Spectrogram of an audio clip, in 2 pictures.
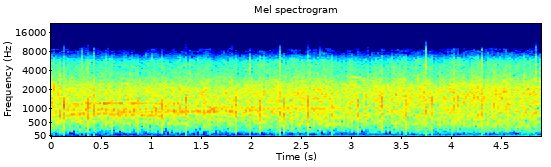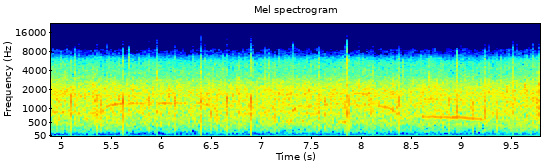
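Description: A large audience applauding, loud and steady.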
